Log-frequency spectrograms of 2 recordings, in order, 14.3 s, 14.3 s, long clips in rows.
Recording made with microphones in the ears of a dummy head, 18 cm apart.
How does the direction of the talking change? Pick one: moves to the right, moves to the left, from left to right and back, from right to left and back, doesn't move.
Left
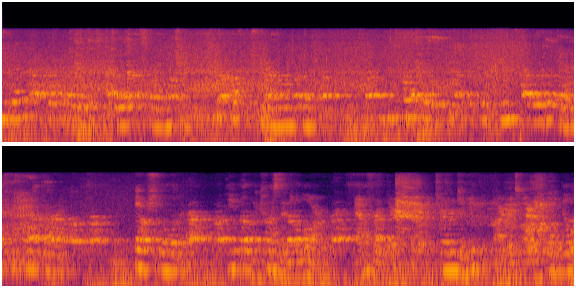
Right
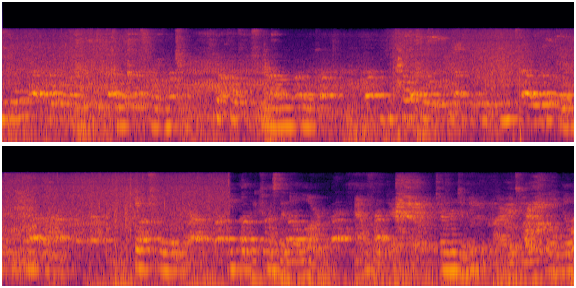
from left to right and back.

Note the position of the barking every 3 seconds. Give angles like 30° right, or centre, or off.
10° left, 20° right, 10° right, 20° left, 20° left.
